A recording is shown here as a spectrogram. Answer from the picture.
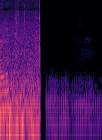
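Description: A domestic calico cat purring faintly and steadily while being petted. It comes in after a sudden cut under a second in, which ends a spell of noisy outdoor background and a spoken word.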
